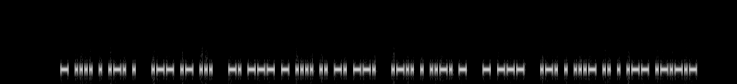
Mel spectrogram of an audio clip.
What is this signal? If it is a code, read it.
Morse code, heard as a keyed tone, about 50 wpm, 700 Hz. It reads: THERE WAS NOTHING LEFT TO REVIEW.
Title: Sentences from Top 1000 Words - Review Part 6 - 50wpm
